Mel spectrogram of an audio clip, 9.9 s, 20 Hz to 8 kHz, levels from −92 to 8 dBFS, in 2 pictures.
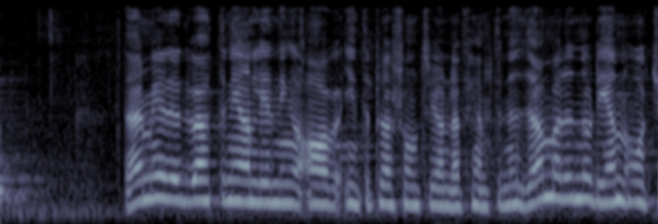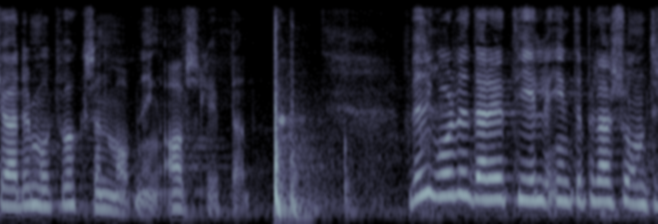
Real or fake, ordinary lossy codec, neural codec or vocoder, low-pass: real; none; none; 7.2 kHz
